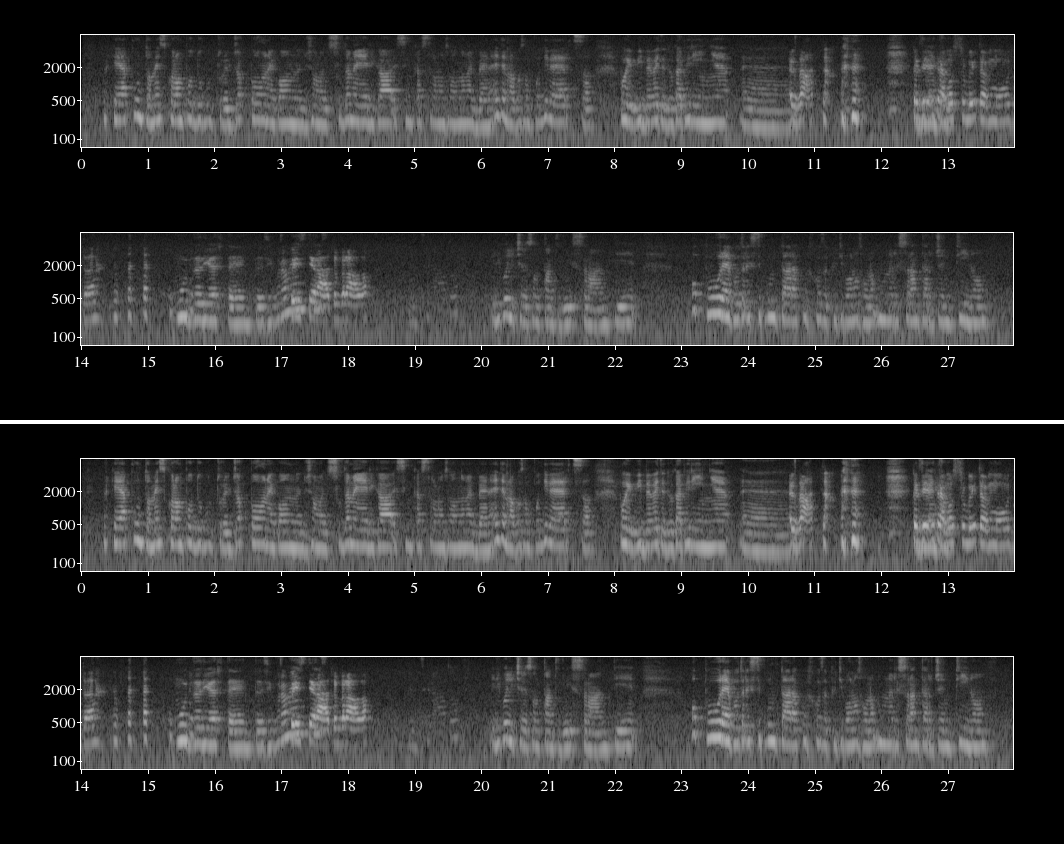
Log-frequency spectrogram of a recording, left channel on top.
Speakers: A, on the right (about 70°); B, on the right (about 45°).
A: Perché appunto mescola un po' due culture, il Giappone con diciamo il Sud America e si incastrano secondo me bene ed è una cosa un po' diversa. Poi vi bevete due capirigne eh,
B: Esatto.
A: <laughs>
B: Così
A: e diventa
B: entriamo
A: un
B: subito in mood. <laughs>
A: mood divertente sicuramente
B: Spensierato, brava.
A: pensierato e di quelli ce ne sono tanti di ristoranti. Oppure potresti puntare a qualcosa più tipo, non so, un, un ristorante argentino.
